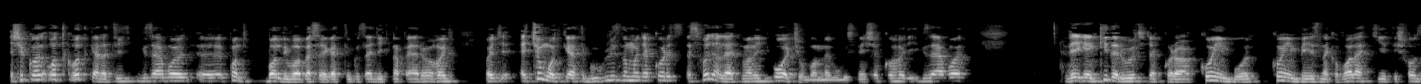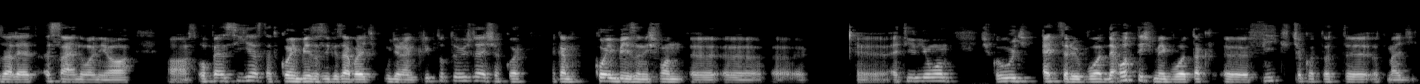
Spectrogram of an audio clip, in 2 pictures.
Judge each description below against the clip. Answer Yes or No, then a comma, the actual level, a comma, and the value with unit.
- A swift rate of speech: Yes, fast, 170 wpm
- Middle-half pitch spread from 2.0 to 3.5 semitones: No, average, 5.0 semitones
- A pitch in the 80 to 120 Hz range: No, medium, 140 Hz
